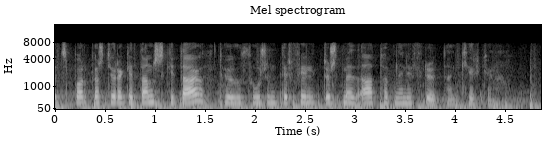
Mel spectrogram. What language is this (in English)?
Icelandic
